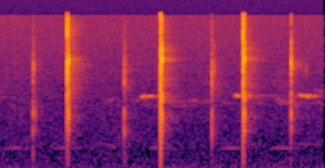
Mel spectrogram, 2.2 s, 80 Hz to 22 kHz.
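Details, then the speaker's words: Mercedes W140 S500 transmission valve body solenoids bench-tested by applying power, for hesitation into drive and reverse: crisp single clicks as each solenoid opens and closes sharply; solenoids are good. "Yep. You can hear it open and close. So, the selenoids are good."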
